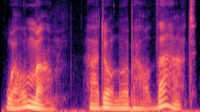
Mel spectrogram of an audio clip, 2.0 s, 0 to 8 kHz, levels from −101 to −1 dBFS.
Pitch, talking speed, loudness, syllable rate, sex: 115 Hz, 210 wpm, -18 LUFS, 5.4 syllables/s, male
